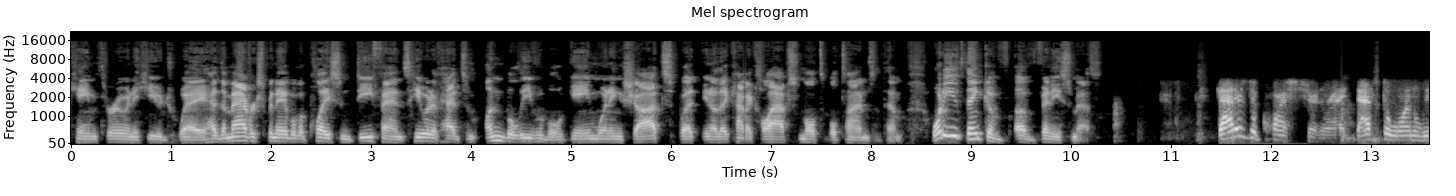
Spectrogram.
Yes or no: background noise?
no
